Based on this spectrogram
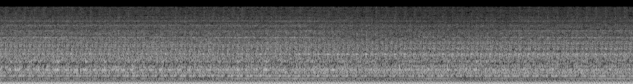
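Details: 2002 Mazda MX-5 Miata NB 1.8 at idle: steady low lumpy, shaking pulse about 2.5 beats per second, misfiring on two cylinders; unplugging the front coil changes nothing, and that coil reads 100° as if energized constantly, suspected ECU fault.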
